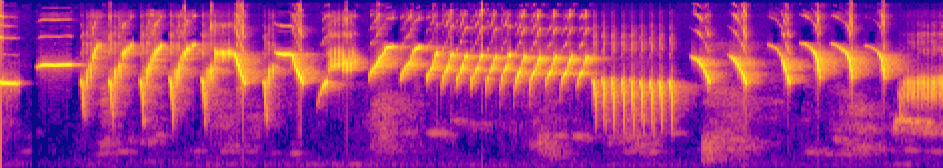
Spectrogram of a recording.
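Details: Canary singing a luxurious master song meant for birds in training. Quick descending sweeps and dense trills, a flat whistle, then a low buzzy rattle followed by spaced loud downward notes.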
